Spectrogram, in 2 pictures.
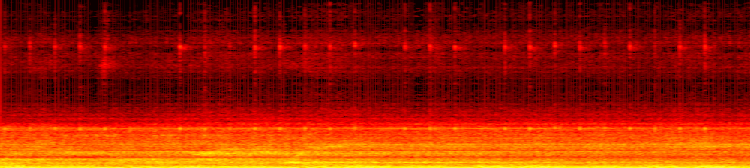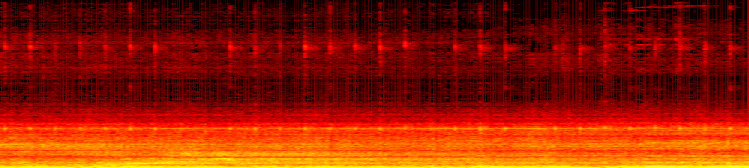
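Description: Live band playing a loud, steady song with synthesizer and electric guitar over a strong low bass and a regular electronic beat.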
